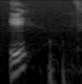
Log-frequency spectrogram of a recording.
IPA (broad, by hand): ɪ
